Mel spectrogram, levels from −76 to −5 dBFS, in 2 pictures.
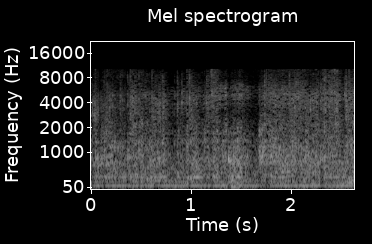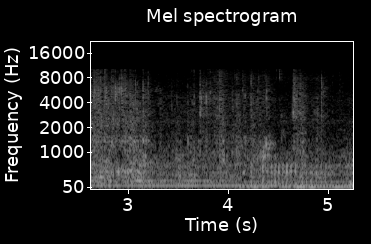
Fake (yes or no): no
